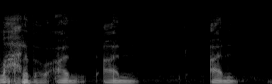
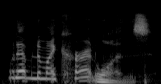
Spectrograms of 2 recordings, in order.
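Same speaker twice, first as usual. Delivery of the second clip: high, baffled complaint; puzzled and annoyed, pitched up; where did they go, said high; exasperated confusion. Real, not acted. Lost bookmarks.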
